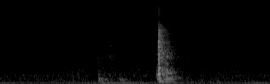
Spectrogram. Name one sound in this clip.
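Cards shuffle and tap on a table.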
